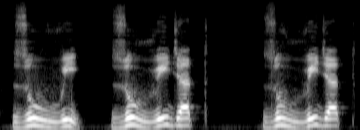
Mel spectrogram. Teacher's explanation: Za we read bit hard. On the waw we make nabar. Like the waw sound we make bit louder.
